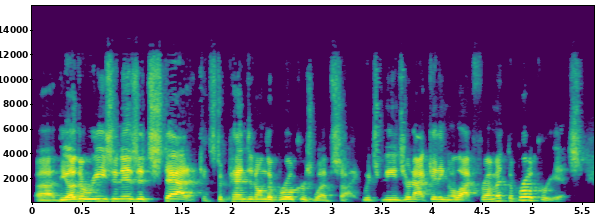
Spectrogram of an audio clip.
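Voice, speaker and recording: A man presenting a sales webinar, talking in a direct, energetic and persuasive way. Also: fairly high pitch, quick pace. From Florida, US.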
